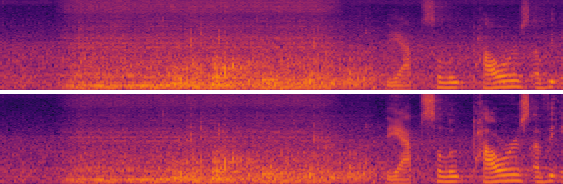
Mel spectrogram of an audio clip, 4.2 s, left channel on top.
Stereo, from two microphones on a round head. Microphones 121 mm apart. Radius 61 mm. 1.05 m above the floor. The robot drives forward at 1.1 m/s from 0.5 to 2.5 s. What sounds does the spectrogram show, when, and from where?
1.1 s boiling: 10° left (ahead or behind), 2 m; by 2.8 s 5° left (ahead or behind), 3.5 m
2.9 s a man speaking: 55° right (ahead or behind), 0.7 m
